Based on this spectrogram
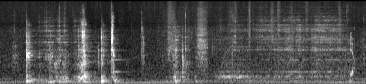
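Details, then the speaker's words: RV wheel after a brake adjuster is lengthened to spread the shoes, hand-spun: a soft, intermittent rasping rub that fades as the wheel slows; the brake shoes are dragging only lightly on the drum. "I like that. I can hear the shoes dragging just a little bit."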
